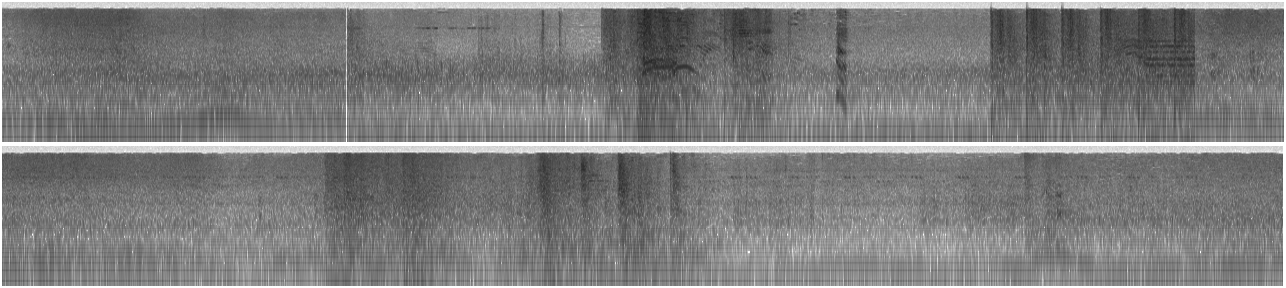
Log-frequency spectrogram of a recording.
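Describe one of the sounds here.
Car engines hum and rev as cars drive past.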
